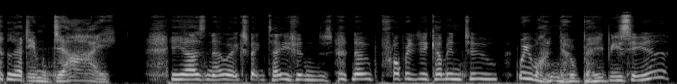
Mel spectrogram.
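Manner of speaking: high, slow, wild outburst; father raging at the nurse, reckless; reckless rage. A narrator's reading. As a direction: rant with reckless fury. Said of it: "said Mister Kenwigs recklessly".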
